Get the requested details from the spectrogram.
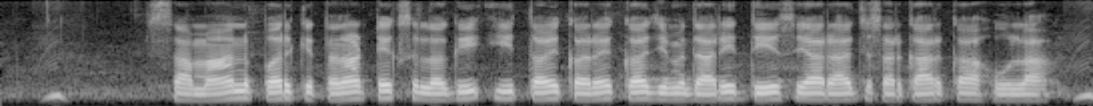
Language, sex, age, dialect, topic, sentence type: Bhojpuri, male, 18-24, Western, banking, statement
